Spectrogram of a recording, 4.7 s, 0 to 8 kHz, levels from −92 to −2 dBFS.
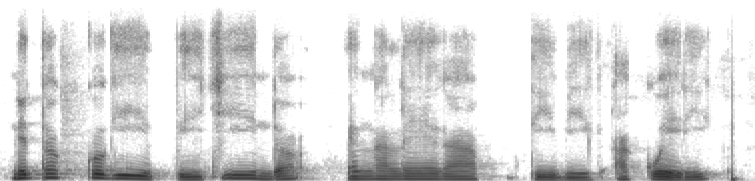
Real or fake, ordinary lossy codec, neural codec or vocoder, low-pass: real; Opus, 24 kbps; none; 7.2 kHz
